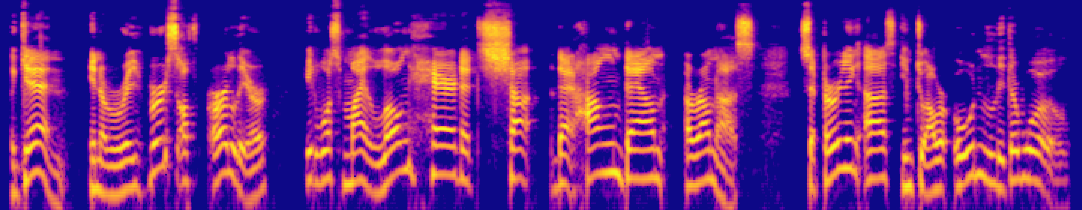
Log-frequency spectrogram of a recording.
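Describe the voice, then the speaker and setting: A woman's voice: medium pitch, a bit bright, dry recording. A woman reading a visual novel aloud as a let's player, stumbling over and repeating words, with slangy, casual reactions.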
